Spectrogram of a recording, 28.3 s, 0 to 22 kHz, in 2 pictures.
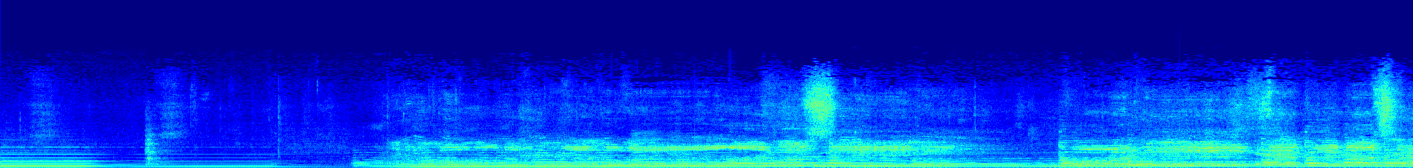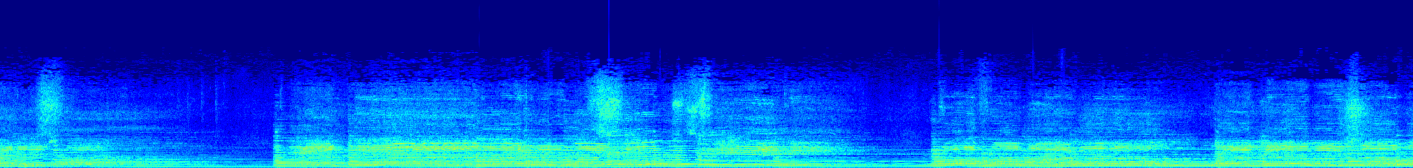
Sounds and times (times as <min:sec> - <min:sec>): Music: 0:00.0 - 0:28.2.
